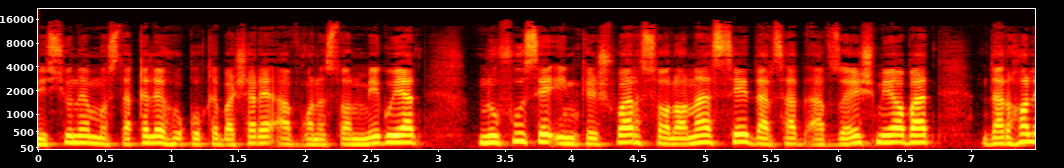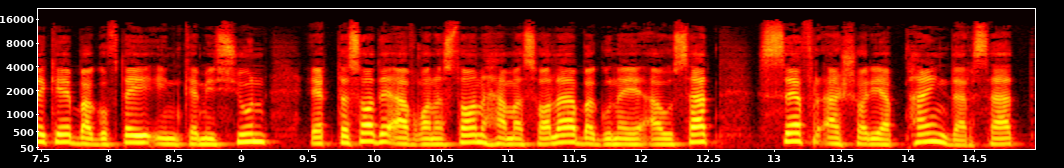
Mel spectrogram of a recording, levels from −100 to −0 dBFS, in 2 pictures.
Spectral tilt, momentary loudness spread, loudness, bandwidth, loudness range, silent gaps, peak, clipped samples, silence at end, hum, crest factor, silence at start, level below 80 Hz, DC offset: -4.5 dB/octave; 7 LU; -25 LUFS; 15.5 kHz; 1 LU; none; -6 dBFS; under 0.1%; 0.15 s; none; 18 dB; 0 s; -70 dBFS; under 0.1%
